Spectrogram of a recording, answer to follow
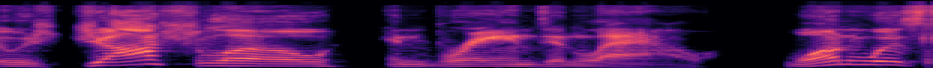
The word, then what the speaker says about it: Lowe: It was Josh Low and Brandon Laauo. One was Lao, one was low. Brandon rhymes with now.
